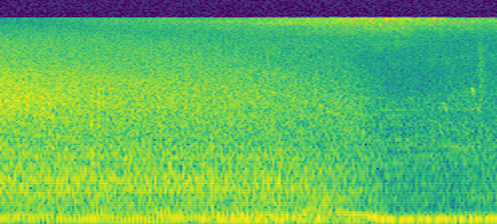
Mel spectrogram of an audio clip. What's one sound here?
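A powerful car engine roars, then winds down as the car slows.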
